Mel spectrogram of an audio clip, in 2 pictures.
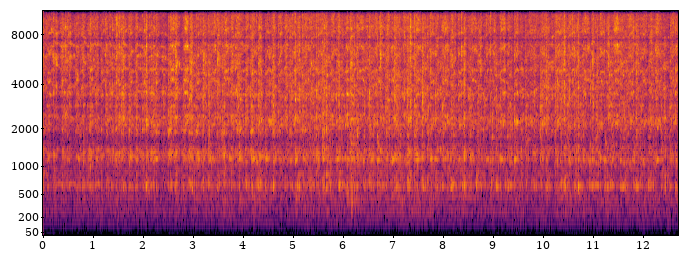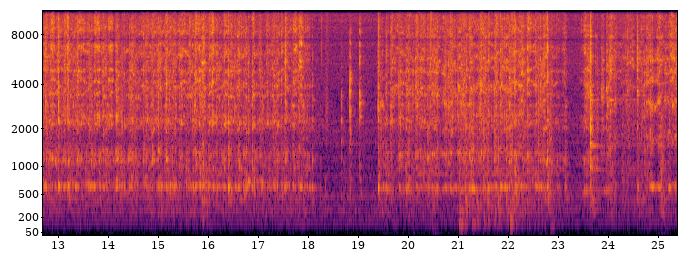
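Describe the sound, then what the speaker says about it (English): Dry ingredients being whisked into melted chocolate for homemade chocolate ice cream, a steady scraping and stirring that runs throughout at moderate level, with a brief lull and a few clinks near the end. "now it says to gradually whisk this into the melted chocolate"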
